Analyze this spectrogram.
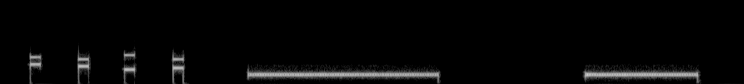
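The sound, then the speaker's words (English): Four short touch-tone beeps in quick succession as a telephone number is dialed, followed by two long, steady, single-pitch tones separated by a silent pause while the line rings. “I'm dialing your number right now.”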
